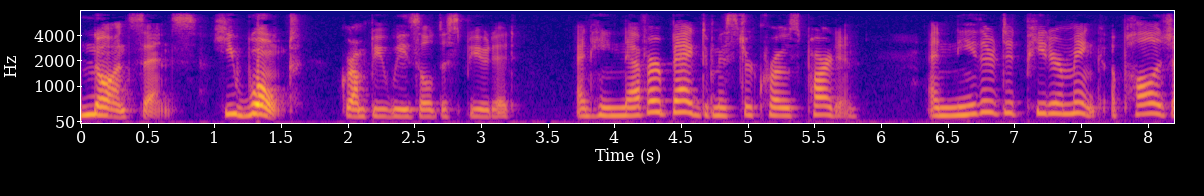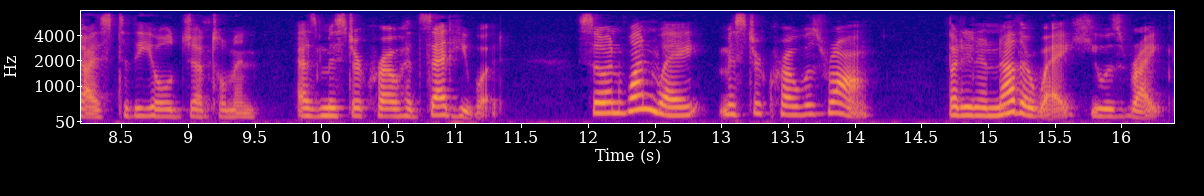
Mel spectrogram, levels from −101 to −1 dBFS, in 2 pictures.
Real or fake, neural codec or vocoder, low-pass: real; none; 7.2 kHz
